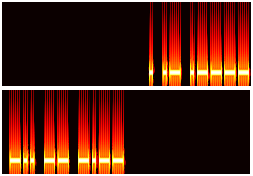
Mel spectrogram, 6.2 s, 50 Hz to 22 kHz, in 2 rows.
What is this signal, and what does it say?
Morse code, heard as a keyed tone, about 27 wpm, 700 Hz. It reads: EA1DMY
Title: DXCC-100 Call Signs - 6 Characters - 28wpm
